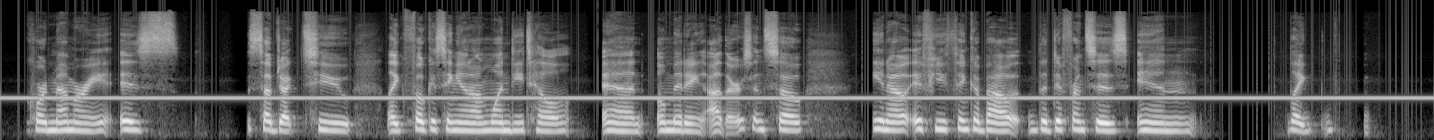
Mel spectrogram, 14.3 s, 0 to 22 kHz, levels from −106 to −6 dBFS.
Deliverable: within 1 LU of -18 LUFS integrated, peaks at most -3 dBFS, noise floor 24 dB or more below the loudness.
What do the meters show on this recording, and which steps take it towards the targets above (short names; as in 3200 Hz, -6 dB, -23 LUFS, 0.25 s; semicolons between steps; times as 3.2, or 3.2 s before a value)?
ticks 22/s; steady tone 1300 Hz; tone level -31 dBFS; loudness -24.0 LUFS; peak -7.5 dBFS; loudness target -18.0 LUFS
-> de-click; notch 1300 Hz, Q 30; gain +6 dB; limiter -3 dBFS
